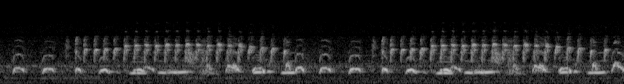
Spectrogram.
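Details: Common cuckoo song: a steady string of hollow, low cu-coo notes repeated rapidly, while another bird's bright, rapid trilling runs above it almost throughout.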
